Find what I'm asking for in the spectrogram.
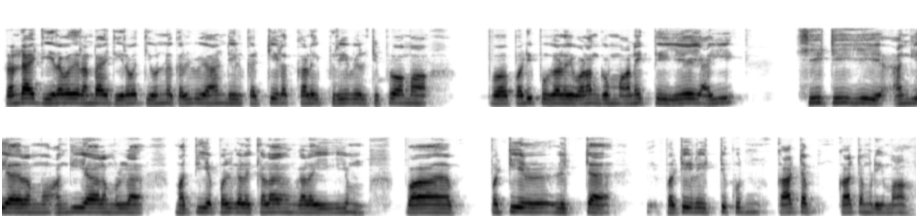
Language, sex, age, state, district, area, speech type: Tamil, male, 45-60, Tamil Nadu, Namakkal, rural, read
